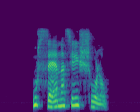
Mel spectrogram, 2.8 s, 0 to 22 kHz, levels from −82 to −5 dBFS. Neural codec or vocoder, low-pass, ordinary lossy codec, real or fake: none; none; none; real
